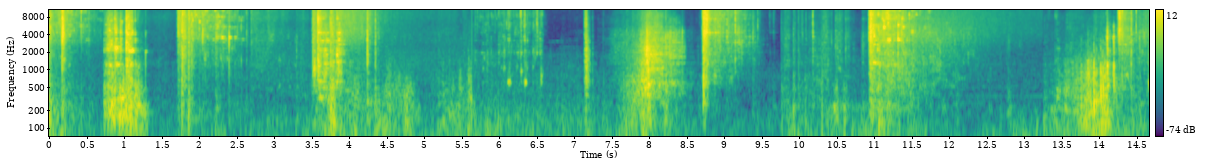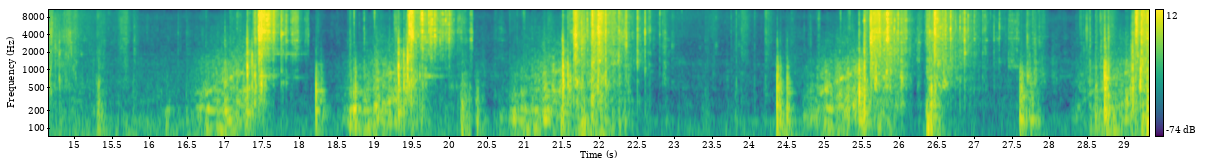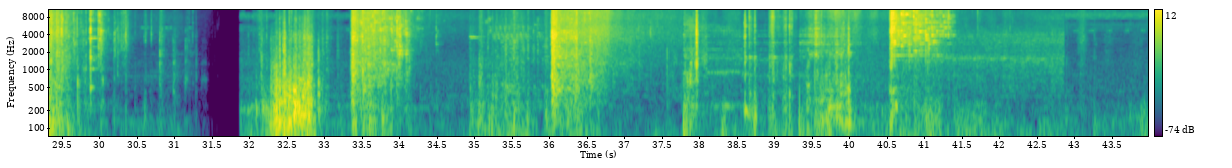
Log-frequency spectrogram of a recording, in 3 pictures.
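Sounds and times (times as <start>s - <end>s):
glass bottles shattering: 0.0s - 2.8s, 8.7s - 9.4s, 11.0s - 12.0s, 17.4s - 18.2s, 19.5s - 20.3s, 33.4s - 34.4s, 36.0s - 36.9s, 40.5s - 41.5s
tinkling glass debris: 1.8s - 2.7s, 40.6s - 41.5s.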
